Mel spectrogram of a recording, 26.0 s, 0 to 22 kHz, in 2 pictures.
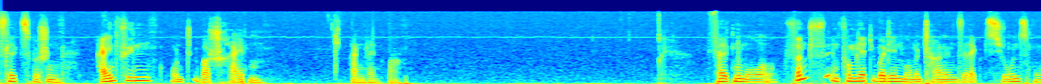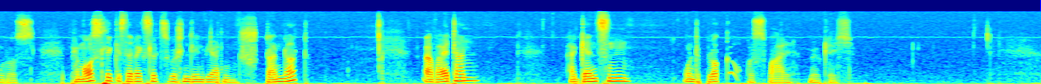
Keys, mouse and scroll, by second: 2.9-4.8 drag, 7.4 click, 17.9 click, 18.3-20.4 drag, 20.7 click, 22.9 click.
